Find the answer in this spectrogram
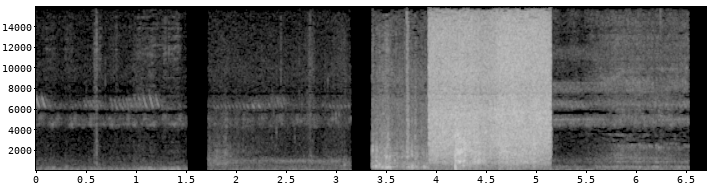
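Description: Herbs and chillies frying in hot oil in a large wok, a loud sizzle that starts about four seconds in, lasts about a second and cuts off suddenly. Before it the sound is faint, broken by several sudden cuts.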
